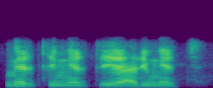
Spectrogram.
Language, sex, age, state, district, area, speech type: Hindi, male, 18-30, Rajasthan, Jodhpur, urban, conversation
